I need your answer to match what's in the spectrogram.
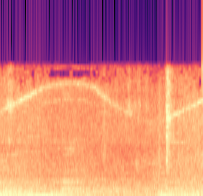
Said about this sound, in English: Truck popped up in here.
